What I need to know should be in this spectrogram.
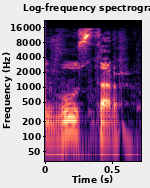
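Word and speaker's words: Worcester: Это Даллас, Хелена, Сиэтл и Вустер. Действительно, именно так он и произносится, что нам говорит наша Даша.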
